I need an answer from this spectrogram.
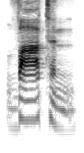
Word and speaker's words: warten: Aquí tenemos el verbo warten.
